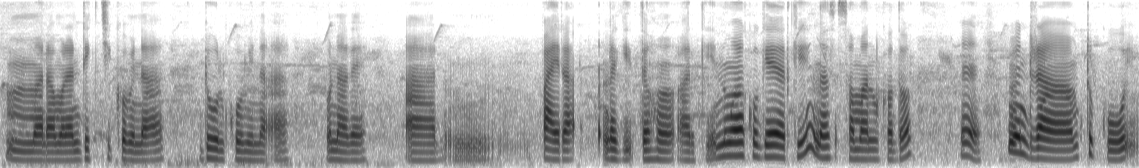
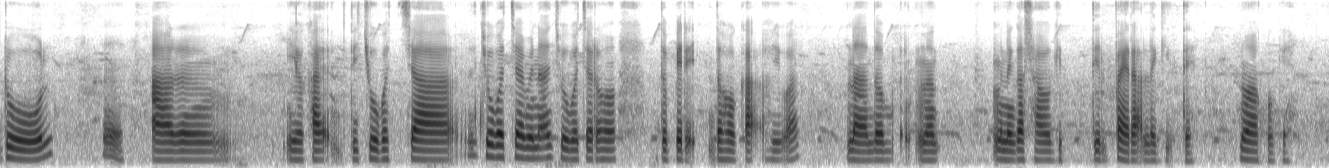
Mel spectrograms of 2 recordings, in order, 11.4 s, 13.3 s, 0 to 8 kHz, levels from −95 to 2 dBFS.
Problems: background sounds at intervals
